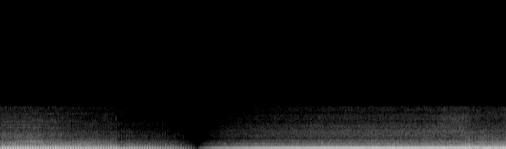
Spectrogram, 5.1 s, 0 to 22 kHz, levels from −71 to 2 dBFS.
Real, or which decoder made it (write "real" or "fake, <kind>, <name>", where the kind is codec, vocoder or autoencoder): real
